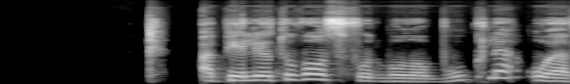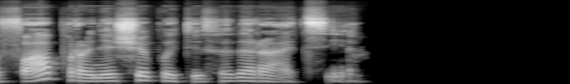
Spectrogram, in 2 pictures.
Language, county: Lithuanian, Vilnius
